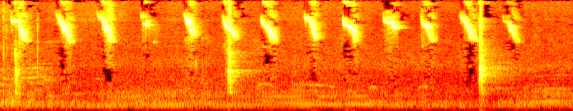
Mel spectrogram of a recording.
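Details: A squirrel calls to its mother with thin, high-pitched downward chirps repeated about twice a second in a fairly steady series, broken by a few sharp clicks.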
